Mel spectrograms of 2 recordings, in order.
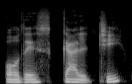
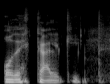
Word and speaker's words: Odescalchi: Más digo sería porque se escribe Odescalchi, imagino que será, como es italiano, Odescalchi.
